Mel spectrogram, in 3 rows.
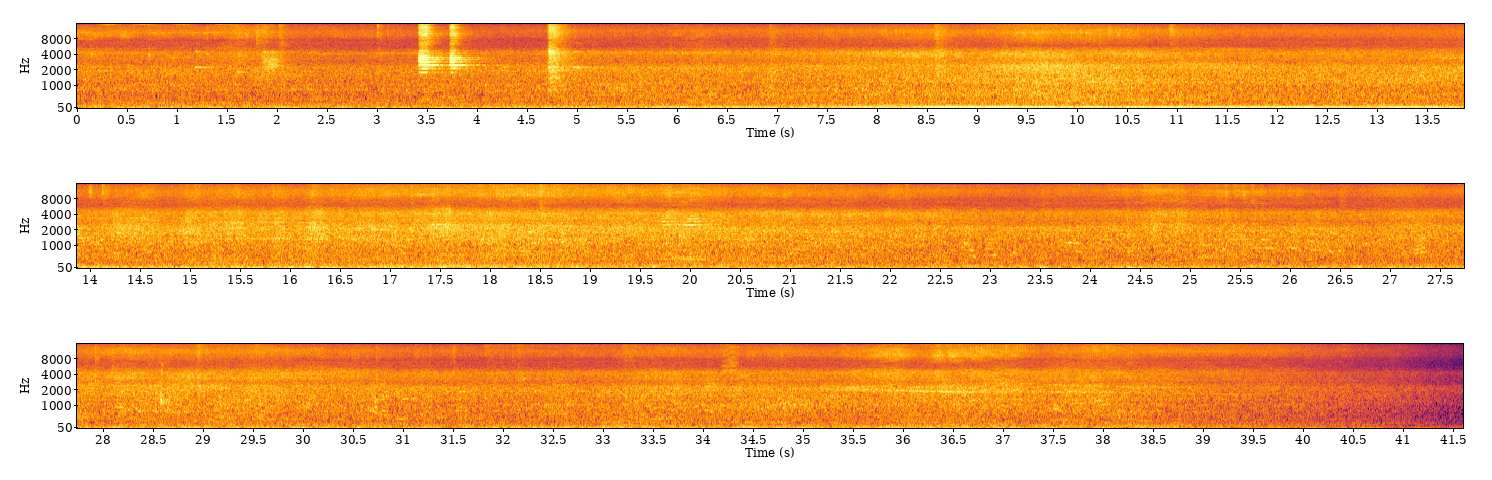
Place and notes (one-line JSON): {"title": "Zhongzheng Road, Zhongli City - Intersection", "date": "2013-08-12 14:41:00", "description": "The corner of the road, Traffic Noise, Zoom H4n + Soundman OKM II", "latitude": "24.96", "longitude": "121.22", "timezone": "Asia/Taipei"}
